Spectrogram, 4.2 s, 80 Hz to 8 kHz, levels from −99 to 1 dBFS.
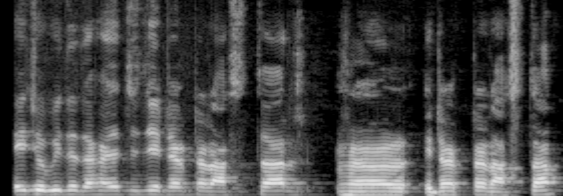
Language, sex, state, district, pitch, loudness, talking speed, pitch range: Bengali, male, West Bengal, Dakshin Dinajpur, 155 Hz, -16 LUFS, 215 wpm, 145-160 Hz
